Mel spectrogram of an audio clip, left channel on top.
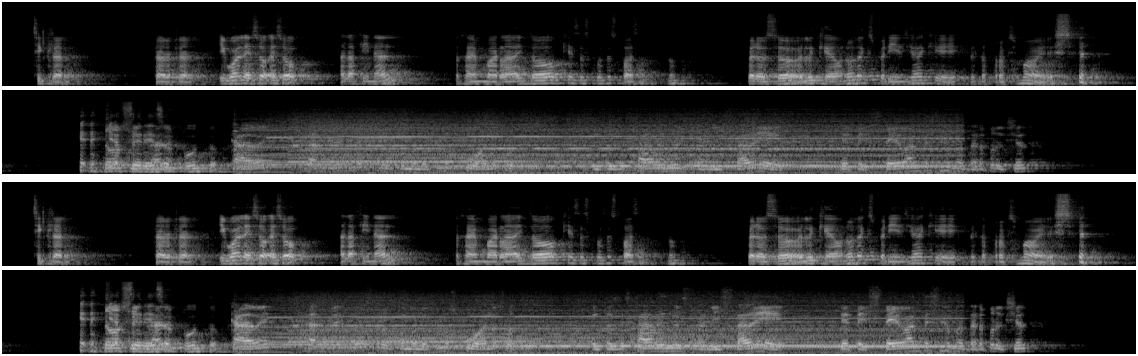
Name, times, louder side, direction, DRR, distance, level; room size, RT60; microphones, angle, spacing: voice 1, 0.3-0.7 1.5-3.0 3.4-4.0 4.5-6.8 7.5-10.9 12.1-13.5, right 1 dB, 10° right, 7 dB, 1.7 m, -27 dB
voice 2, 12.4-13.1 13.6-16.7 17.2-19.2 19.7-21.6, right 4 dB, 55° right, 6 dB, 0.8 m, -28 dB
sound 1, 13.6-21.0, right 2 dB, 25° left, 3.4 m, -27 dB
22.0 x 21.5 x 6.9 m, 0.89 s
head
